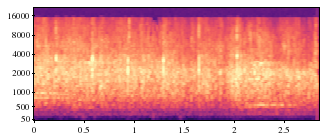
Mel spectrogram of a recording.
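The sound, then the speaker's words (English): Sustained applause from an audience, a dense wash of many hands clapping steadily at an even volume for a few seconds, with no voices standing out above it. “Yeah, give Jesus a round of applause.”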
